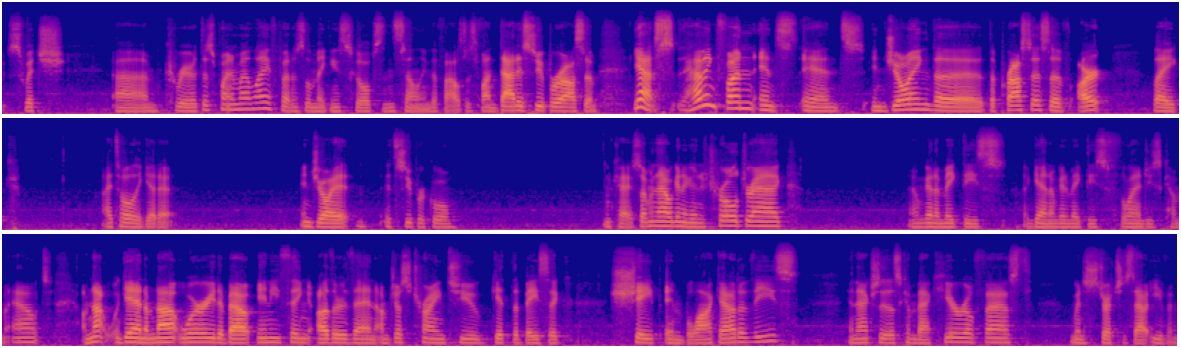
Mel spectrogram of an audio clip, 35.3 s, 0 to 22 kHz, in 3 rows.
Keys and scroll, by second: 31.7 ctrl+z.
